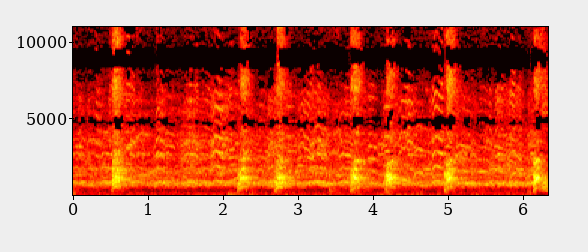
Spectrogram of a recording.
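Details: Flock of tundra swans coming in to land on Lake Mattamuskeet, Hyde County, North Carolina, in December 2019: soft mellow hooting calls rise over a steady murmur of many birds, with louder notes every half second to second.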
